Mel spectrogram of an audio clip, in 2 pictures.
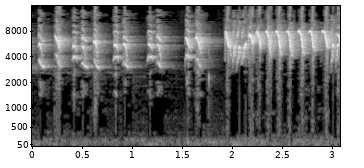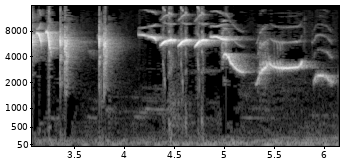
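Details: Tledekan gunung (sulingan) from Kokap, Yogyakarta, in lively song: rapid repeated chattering notes building into a dense high trill, then clear slurred whistles that step downward.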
